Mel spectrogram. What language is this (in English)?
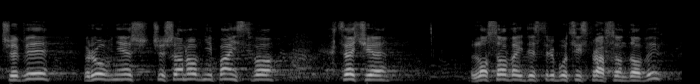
Polish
